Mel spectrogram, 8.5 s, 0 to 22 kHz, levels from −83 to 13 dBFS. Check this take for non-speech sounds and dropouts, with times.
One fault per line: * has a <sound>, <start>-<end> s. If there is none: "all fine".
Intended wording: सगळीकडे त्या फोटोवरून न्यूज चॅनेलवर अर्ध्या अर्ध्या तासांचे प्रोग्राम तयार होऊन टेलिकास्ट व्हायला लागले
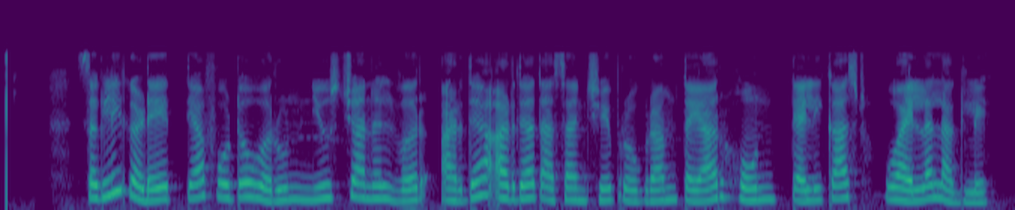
all fine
